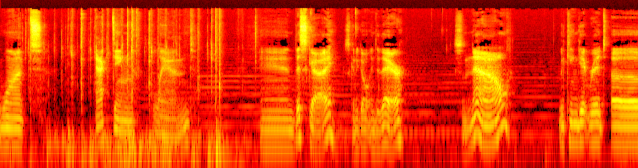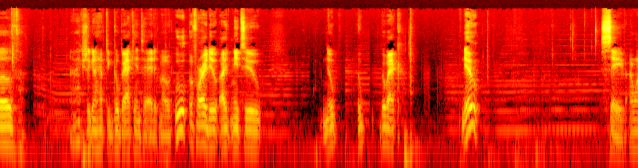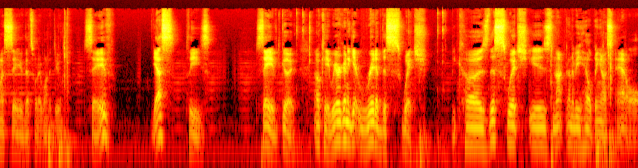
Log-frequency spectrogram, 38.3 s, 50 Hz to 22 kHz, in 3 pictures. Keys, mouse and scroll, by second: 32.9 right click, 34.9-38.1 shift+right drag.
